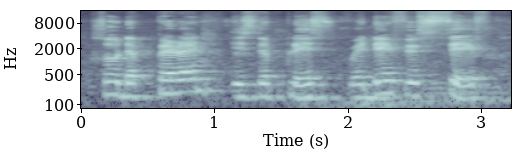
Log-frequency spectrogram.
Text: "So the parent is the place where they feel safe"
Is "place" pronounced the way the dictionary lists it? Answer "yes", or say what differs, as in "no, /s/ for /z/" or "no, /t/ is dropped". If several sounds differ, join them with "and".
yes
